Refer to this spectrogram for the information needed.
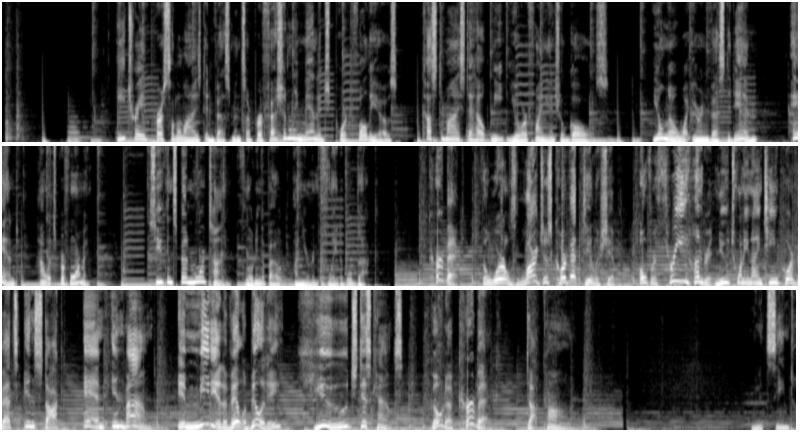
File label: Commercial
